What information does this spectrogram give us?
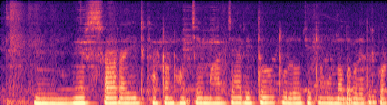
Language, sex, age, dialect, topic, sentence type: Bengali, male, 25-30, Western, agriculture, statement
